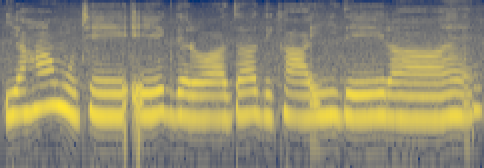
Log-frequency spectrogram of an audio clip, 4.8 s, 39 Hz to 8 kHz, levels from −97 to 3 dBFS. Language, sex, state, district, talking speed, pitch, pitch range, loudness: Hindi, female, Madhya Pradesh, Katni, 100 wpm, 210 Hz, 200-220 Hz, -10 LUFS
